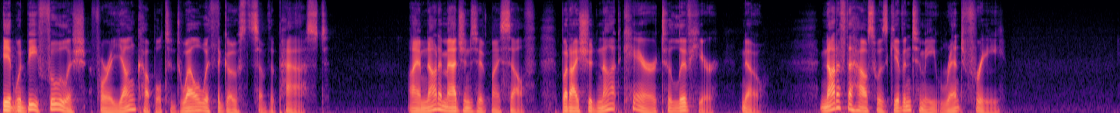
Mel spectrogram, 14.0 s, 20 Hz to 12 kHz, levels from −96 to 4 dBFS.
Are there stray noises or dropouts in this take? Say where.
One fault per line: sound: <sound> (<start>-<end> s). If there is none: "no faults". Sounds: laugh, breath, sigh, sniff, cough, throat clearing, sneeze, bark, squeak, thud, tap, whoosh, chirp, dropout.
no faults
